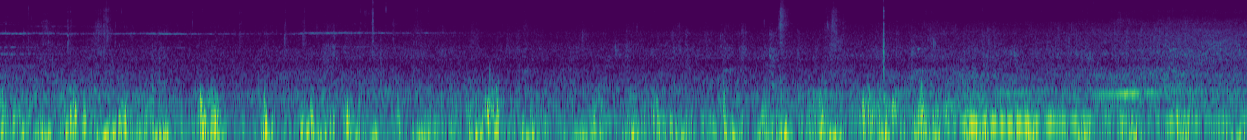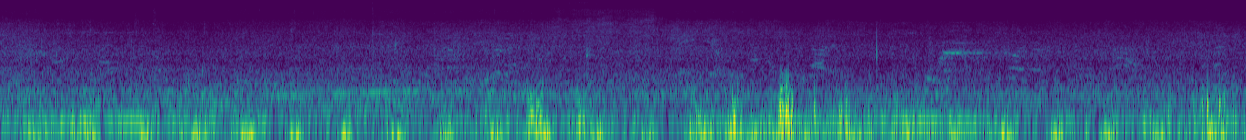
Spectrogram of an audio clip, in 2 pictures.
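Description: Wind gusts roar steadily across a cold, rainy New York City street, buffeting the microphone in a continuous loud rush for the whole stretch, with faint scattered background sounds beneath.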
